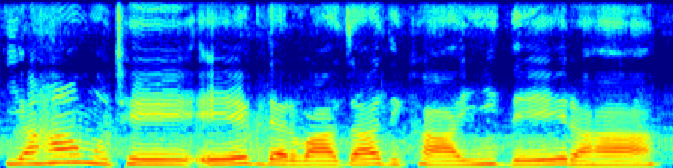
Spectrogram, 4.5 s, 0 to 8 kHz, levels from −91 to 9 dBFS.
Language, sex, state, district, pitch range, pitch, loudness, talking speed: Hindi, female, Madhya Pradesh, Katni, 210-250 Hz, 235 Hz, -14 LUFS, 95 wpm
